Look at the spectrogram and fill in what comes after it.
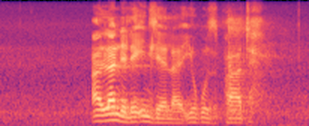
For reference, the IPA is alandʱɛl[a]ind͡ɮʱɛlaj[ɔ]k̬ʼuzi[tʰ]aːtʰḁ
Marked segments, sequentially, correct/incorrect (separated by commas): incorrect, incorrect, incorrect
